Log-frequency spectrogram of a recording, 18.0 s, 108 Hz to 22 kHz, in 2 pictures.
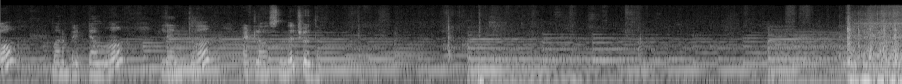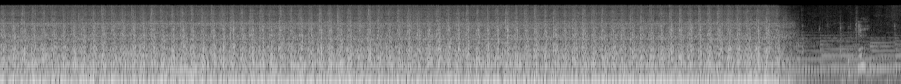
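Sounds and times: background music: 0:00.0 - 0:18.0
sewing machine running fast: 0:08.4 - 0:17.0.

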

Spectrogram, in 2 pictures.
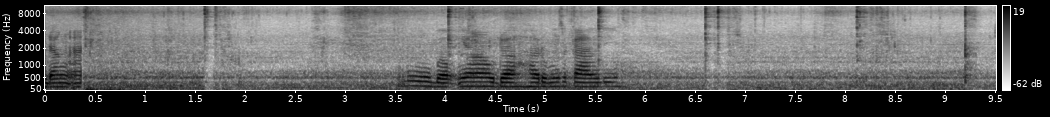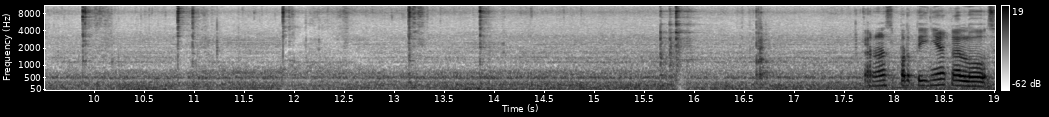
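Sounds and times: simmering pot sizzling: 0:00.0 - 0:19.0
spatula scraping metal wok: 0:07.7 - 0:08.6, 0:09.2 - 0:11.3.

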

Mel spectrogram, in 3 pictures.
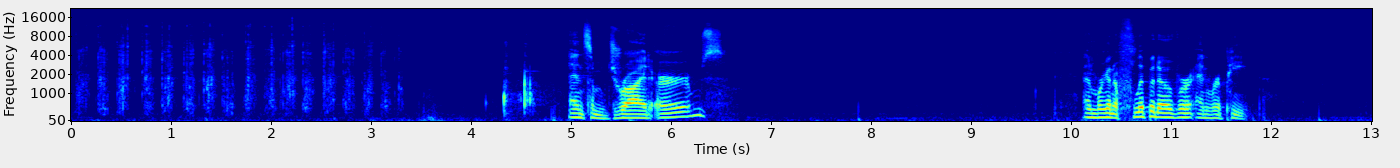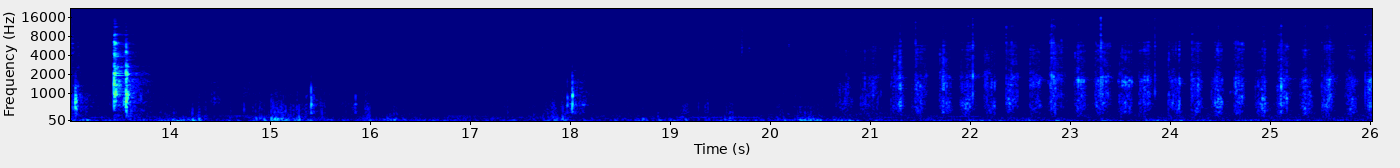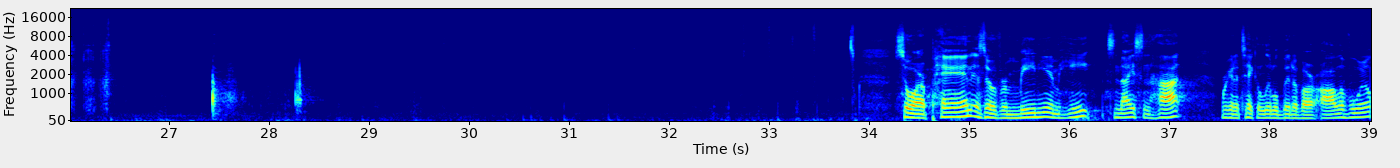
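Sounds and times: pepper mill grinding: 0:00.0 - 0:03.4, 0:16.4 - 0:26.6.

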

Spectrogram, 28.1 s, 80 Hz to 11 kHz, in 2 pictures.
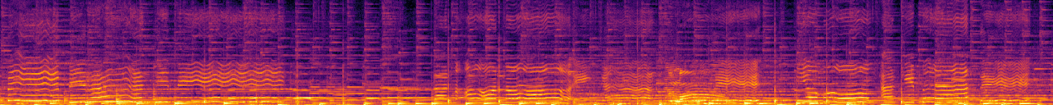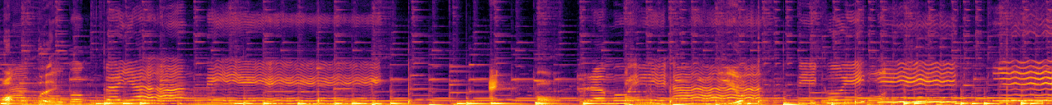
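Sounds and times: metallophone tones: 0:00.0 - 0:28.0
wavering gliding melody line: 0:00.0 - 0:28.0
deep low notes: 0:14.5 - 0:24.4.

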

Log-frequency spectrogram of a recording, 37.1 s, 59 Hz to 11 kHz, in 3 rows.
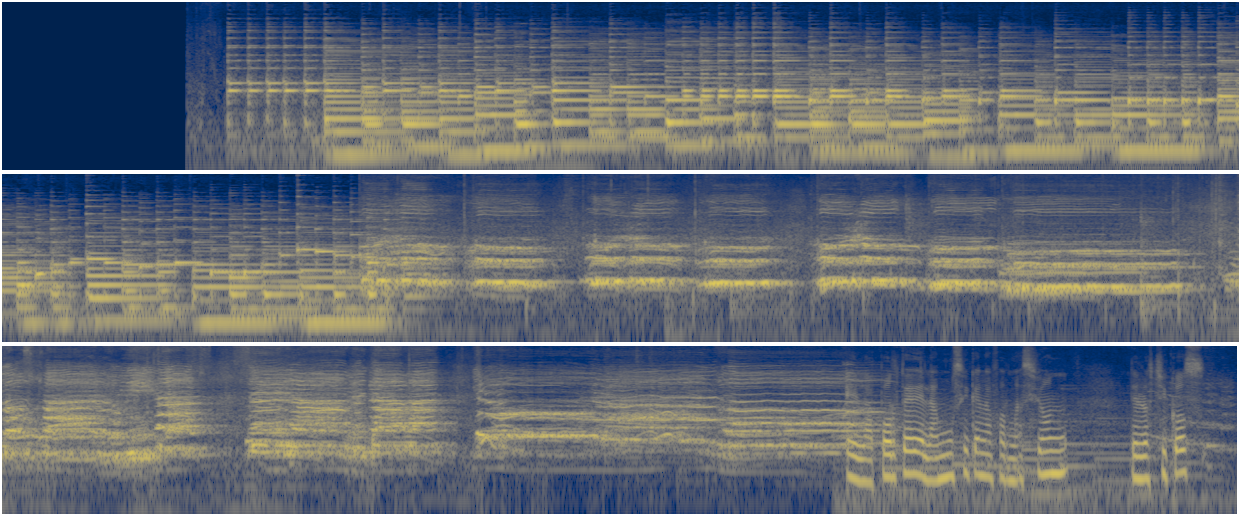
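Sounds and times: children's choir singing: 0:15.7 - 0:33.9.

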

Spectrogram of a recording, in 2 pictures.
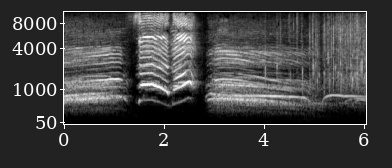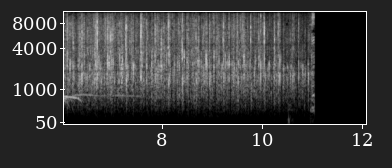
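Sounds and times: audience applauding: 0:03.9 - 0:11.1.

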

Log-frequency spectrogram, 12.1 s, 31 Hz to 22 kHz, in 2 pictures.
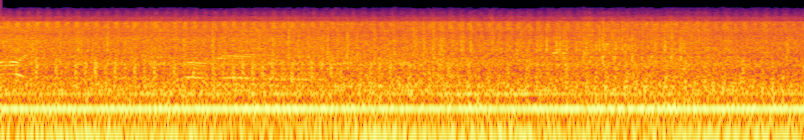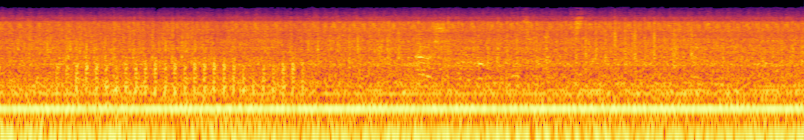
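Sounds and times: helicopter rotor and engine drone: 0:00.0 - 0:12.0.

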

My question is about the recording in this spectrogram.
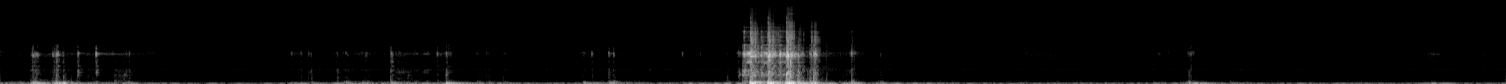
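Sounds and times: sharp clicks and knocks: 0:00.2 - 0:01.4, 0:05.8 - 0:08.6
camera handling rubbing and bumping: 0:06.9 - 0:08.3.

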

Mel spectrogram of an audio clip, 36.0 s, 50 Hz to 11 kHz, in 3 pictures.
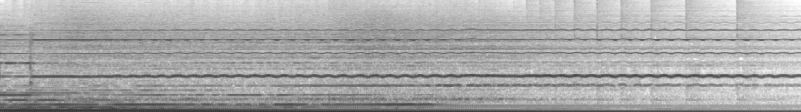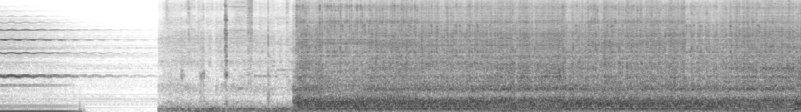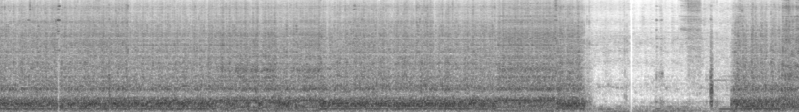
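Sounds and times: drill press drilling metal: 0:16.4 - 0:33.0, 0:33.9 - 0:36.0.

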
